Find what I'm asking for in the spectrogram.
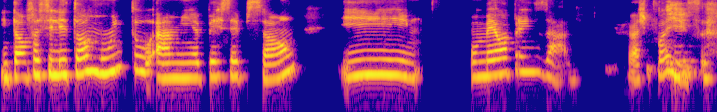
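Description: A woman's high-pitched, dark, mellow voice at a fairly slow pace, with fairly even intonation and long, frequent pauses. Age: 20s. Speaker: law graduate and language student. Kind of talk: interview.

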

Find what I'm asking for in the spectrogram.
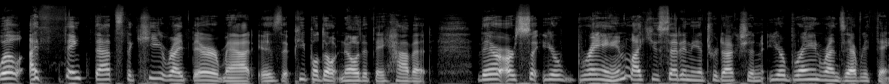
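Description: A woman with an American accent speaks in an unremarkable speaking voice, at medium pitch and a moderate pace, with lively intonation. The recording is very clean, with a silent background and a dry, close sound with no echo. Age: 60s. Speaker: nutritionist. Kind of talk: interview. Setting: studio.

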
